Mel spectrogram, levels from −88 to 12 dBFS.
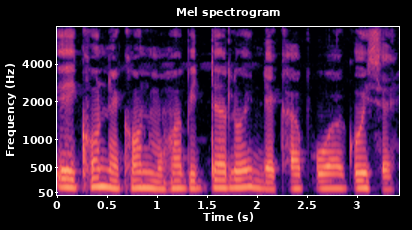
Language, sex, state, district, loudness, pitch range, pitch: Assamese, male, Assam, Sonitpur, -15 LUFS, 130-145 Hz, 135 Hz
